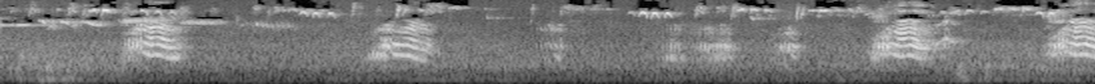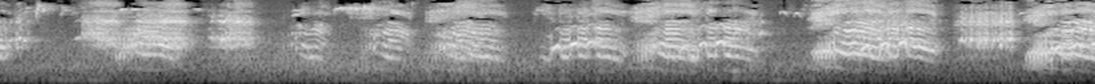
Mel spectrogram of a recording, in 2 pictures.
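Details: Red-crowned amazon calling at dawn in Pasadena, a long series of raucous, raspy squawks that grow louder and more crowded toward the end, with high chirps of small birds behind.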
